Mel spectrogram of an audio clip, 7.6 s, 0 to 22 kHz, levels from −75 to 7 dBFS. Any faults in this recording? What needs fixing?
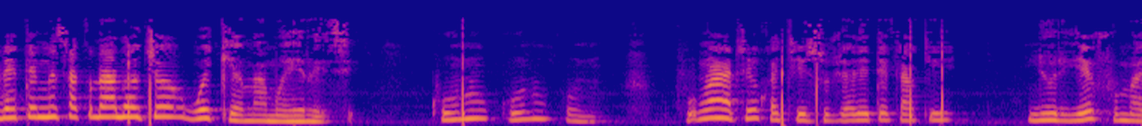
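Watery, swirly speech with nothing above 11.7 kHz throughout is MP3 compression, likely at a low bitrate such as 32 kbps. The encoder discards the treble and flickers weak frequency lines on and off. Sharp loud pops, far louder than the speech, sit on top of it: a double pop at 0.86–1.03 s just before "weki ya mamweresi", one at 3.09–3.11 s before "kunu kunu kunuatri", a pair at 5.22–5.47 s after "kunu kunu kunuatri", and a pair at 6.07–6.31 s. These are likely voltage spikes from a plug, switch or static entering the signal chain. To prevent both, record or deliver at a higher bitrate or lossless, and secure connections and grounding before recording.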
